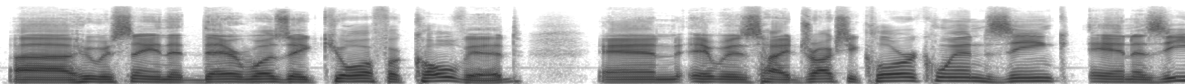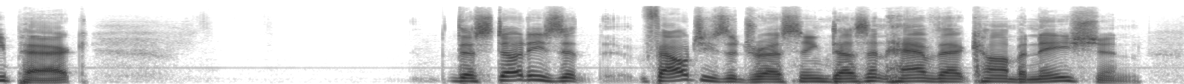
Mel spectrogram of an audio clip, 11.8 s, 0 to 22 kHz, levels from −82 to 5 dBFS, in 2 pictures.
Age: 30-49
